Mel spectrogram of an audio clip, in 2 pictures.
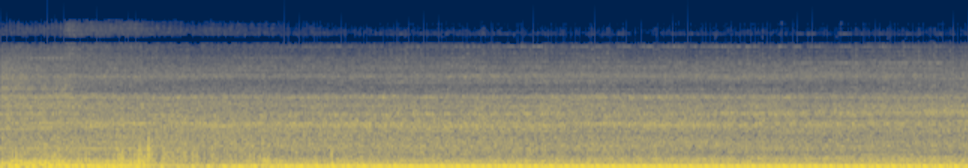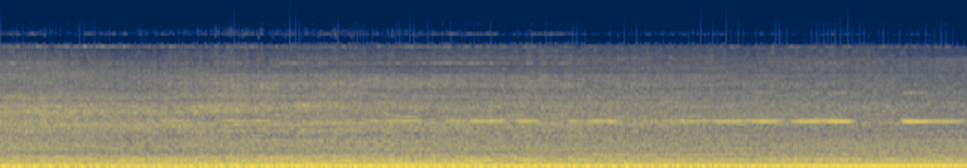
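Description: Train wheels clatter rhythmically over the rails.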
